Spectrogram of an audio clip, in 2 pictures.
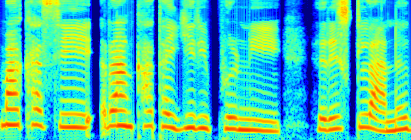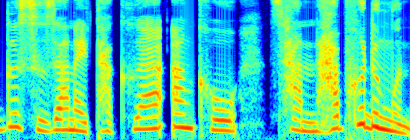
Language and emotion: Bodo, surprised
